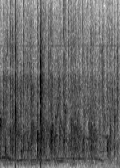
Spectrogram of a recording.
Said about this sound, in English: That was incredible. One more round of applause for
